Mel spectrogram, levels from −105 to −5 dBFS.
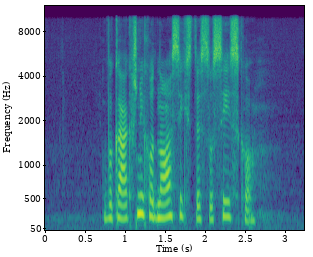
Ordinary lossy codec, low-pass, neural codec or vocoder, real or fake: none; 9.9 kHz; vocoder, 22.05 kHz, 80 mel bands, WaveNeXt; fake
